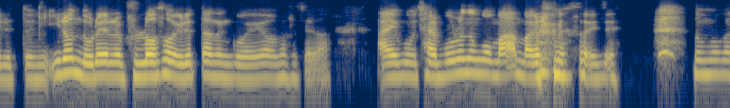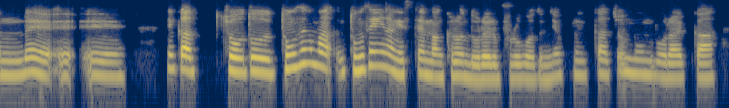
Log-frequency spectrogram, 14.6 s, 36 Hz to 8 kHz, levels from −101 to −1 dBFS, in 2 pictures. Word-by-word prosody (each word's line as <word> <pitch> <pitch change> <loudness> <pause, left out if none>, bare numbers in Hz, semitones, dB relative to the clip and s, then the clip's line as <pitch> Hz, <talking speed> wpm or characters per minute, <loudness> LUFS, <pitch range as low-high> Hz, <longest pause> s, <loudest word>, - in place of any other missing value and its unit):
이랬더니 155 +1 -7
"이런 210 +2 +4
노래를 175 0 +4
불러서" 175 +2 +4
이랬다는 170 0 0
거예요. 160 +1 -3
그래서 165 -1 -9
제가 - - -10 0.5
"아이고 170 +1 +2
잘 175 -1 +3
모르는구만." 195 0 +2
막 170 -2 +5
이러면서 180 +1 +4
이제 160 0 -6 0.8
넘어갔는데 195 -1 -4
예예. 180 -2 -6 0.4
그니까 250 -3 +4 0.3
저도 220 -3 +2
동생만 285 +4 0 0.2
동생이랑 250 +1 -1
있을 195 0 -6
때만 180 -4 -4
그런 180 -1 -6
노래를 155 0 -2
부르거든요. 160 +2 -8
그러니까 195 +1 -9
좀 210 0 -7
음 195 -1 -8
뭐랄까 170 -1 -5
180 Hz, 335 characters per minute, -22 LUFS, 170-205 Hz, 0.8 s, 막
